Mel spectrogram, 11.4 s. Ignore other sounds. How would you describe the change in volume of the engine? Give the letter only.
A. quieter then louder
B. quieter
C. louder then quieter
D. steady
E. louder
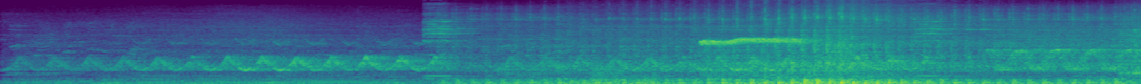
C.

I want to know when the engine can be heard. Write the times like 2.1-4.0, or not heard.
4.2-11.3.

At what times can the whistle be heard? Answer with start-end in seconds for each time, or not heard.
7.0-8.5.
